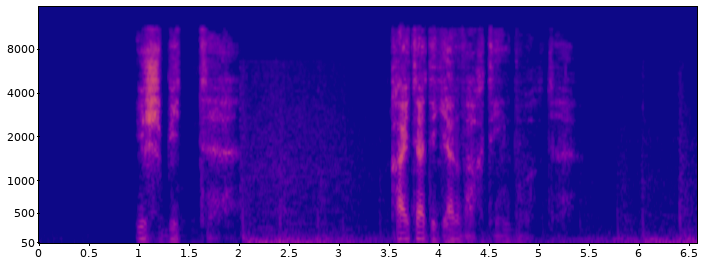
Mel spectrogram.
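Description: A middle-aged man speaks on a phone.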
